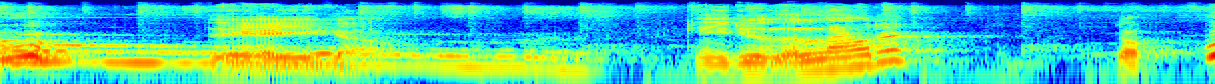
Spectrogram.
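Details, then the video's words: Pet dog singing for its owners on request, a drawn-out wavering howl with stacked tones sliding downward, then a second rising and falling howl; a woman's voice encourages it between phrases. "The singing dog"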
